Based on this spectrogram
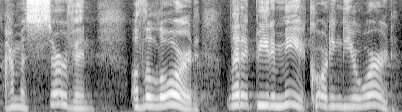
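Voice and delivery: whisper-close, yielding reply; humble surrender. Retold or imitated. Pastor voicing Mary accepting the angel's word, soft and humble. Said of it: "What a posture".

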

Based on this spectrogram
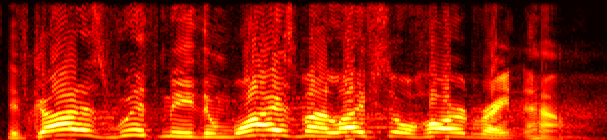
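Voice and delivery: a cheeky sarcastic challenge to God; sarcastic doubter. Retold or imitated. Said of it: "Cheeky and sarcastic".

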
